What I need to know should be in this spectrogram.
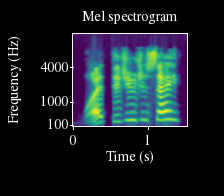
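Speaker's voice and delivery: high, incredulous question; can't believe what he heard; stunned disbelief. Retold or imitated. Stunned reply.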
